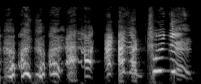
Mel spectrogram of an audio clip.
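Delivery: high, fast, stammering mock voice; mock triggered whine. Parodying Gen Z getting triggered, in a high, fast, stammering whine. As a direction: rattle it off up high like a hysterical kid.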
